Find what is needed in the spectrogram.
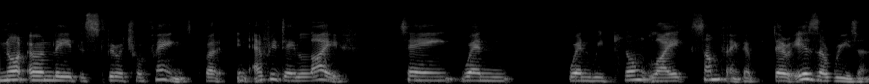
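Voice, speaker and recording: A woman speaks in a fairly low pitch with lively intonation. Her pace is fairly slow. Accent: non-native. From Hong Kong. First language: Cantonese. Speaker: spiritual practice teacher. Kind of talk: talk in a practitioner meeting. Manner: halting.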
